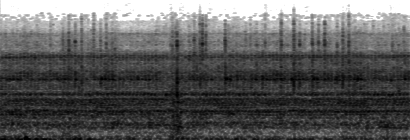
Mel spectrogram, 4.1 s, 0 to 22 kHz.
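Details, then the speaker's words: 1/6 scale Armortek Hetzer Jagdpanzer 38 tank, 24 V, first road test after re-tensioning rear track: even drive motor whirr with light irregular clicks from road wheels moving on their springs; tracks no longer binding. "this is so much better it's actually it's not binding anymore that noise you can hear is just this W this wheel going up and down on its on its spring"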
